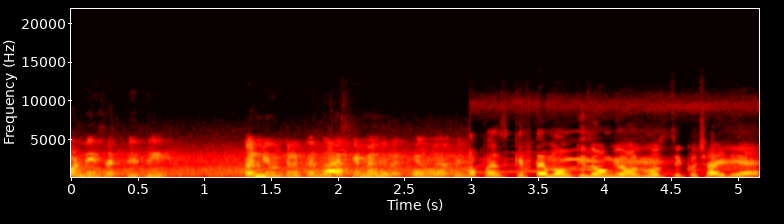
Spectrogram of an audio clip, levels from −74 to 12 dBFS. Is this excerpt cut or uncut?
cut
